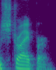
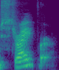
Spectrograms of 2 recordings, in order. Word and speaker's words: Stryper: And someone wrote down the name Stryper. And then Robert said, "Well, what if we spell it with a Y, so it rhymes with hyper?"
